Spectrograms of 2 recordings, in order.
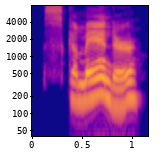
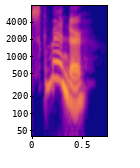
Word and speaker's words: Scamander: And Newt Scamander, the name of that film's hero.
